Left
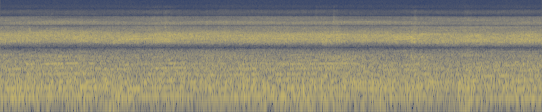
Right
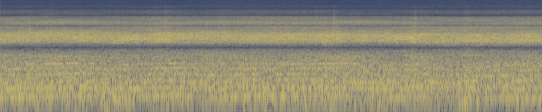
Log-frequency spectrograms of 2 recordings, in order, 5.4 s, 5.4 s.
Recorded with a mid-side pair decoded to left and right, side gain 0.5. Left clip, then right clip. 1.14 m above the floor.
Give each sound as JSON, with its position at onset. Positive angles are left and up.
{"t": 0.0, "sound": "a lawn mower", "azimuth_deg": -10}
